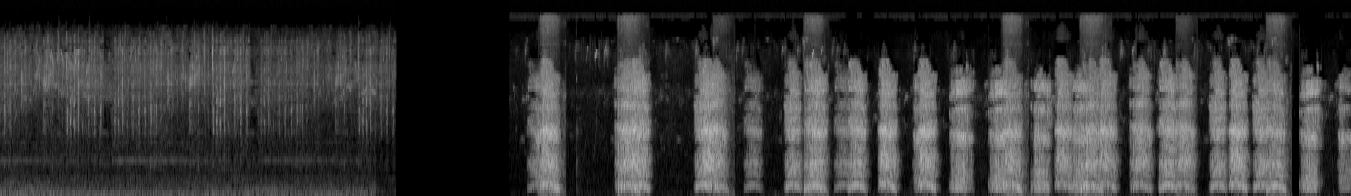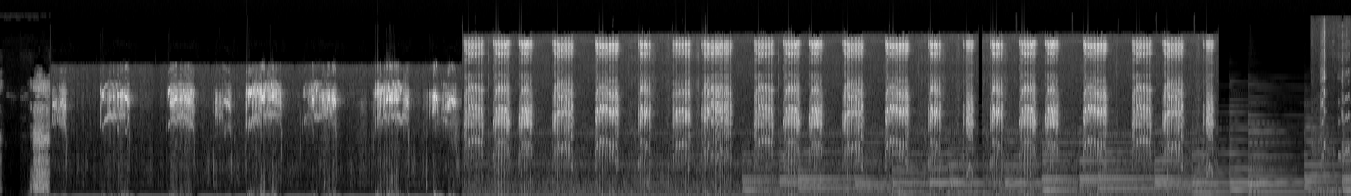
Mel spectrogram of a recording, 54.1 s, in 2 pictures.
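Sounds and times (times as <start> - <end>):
higher animal calls: 10.5 - 11.4, 12.3 - 13.1, 13.9 - 28.4, 35.9 - 51.4, 53.4 - 54.0
rough animal calls: 10.5 - 11.4, 12.3 - 13.1, 13.9 - 28.4, 34.5 - 51.4
quick high chirping calls: 34.5 - 51.4.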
